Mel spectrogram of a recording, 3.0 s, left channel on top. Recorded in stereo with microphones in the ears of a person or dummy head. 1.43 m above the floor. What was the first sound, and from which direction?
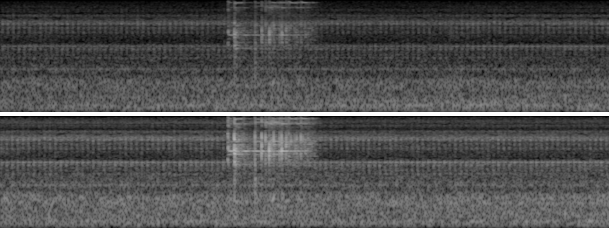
Cutlery clinking, 45° right (ahead or behind).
